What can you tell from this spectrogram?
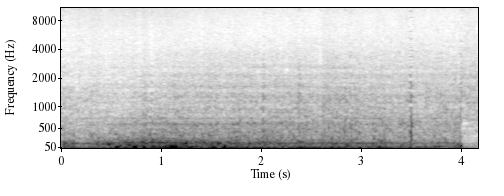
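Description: Hot tempering oil with dried red chilies, mustard seeds, cumin and curry leaves poured into a pot of yogurt-and-gram-flour karhi, sizzling with a loud, steady hiss.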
